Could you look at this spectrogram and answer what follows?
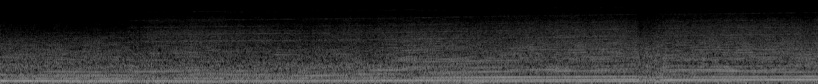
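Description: NASCAR stock car engine in an iNASCAR sim race at Richmond Raceway, a loud steady onboard drone with rising harmonic whine as the car drifts high through turns 1 and 2, a brief shift-like dip near the end.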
